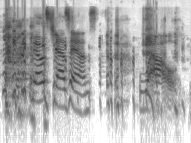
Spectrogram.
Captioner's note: all laughing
